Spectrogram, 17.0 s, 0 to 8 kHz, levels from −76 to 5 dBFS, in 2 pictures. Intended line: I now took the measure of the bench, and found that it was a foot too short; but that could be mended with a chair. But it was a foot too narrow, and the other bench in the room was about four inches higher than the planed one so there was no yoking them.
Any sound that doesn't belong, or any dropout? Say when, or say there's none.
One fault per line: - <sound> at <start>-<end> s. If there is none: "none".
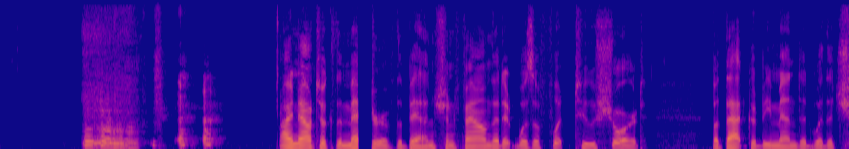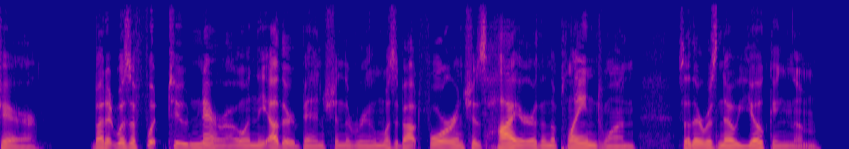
- laugh at 0.8-2.4 s
- dropout at 3.6-3.7 s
